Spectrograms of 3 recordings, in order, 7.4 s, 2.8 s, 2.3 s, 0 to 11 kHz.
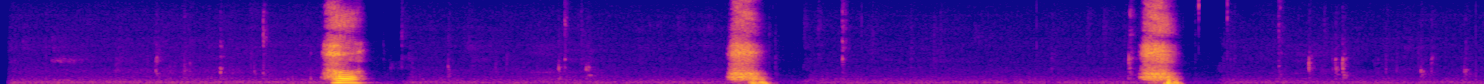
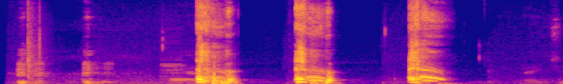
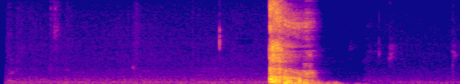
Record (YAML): exhalation_length: 7.4 s
exhalation_amplitude: 29926
exhalation_signal_mean_std_ratio: 0.2
three_cough_length: 2.8 s
three_cough_amplitude: 32768
three_cough_signal_mean_std_ratio: 0.36
cough_length: 2.3 s
cough_amplitude: 32768
cough_signal_mean_std_ratio: 0.21
survey_phase: beta (2021-08-13 to 2022-03-07)
age: 18-44
gender: Female
wearing_mask: 'No'
symptom_none: true
smoker_status: Never smoked
respiratory_condition_asthma: false
respiratory_condition_other: false
recruitment_source: REACT
submission_delay: 1 day
covid_test_result: Negative
covid_test_method: RT-qPCR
